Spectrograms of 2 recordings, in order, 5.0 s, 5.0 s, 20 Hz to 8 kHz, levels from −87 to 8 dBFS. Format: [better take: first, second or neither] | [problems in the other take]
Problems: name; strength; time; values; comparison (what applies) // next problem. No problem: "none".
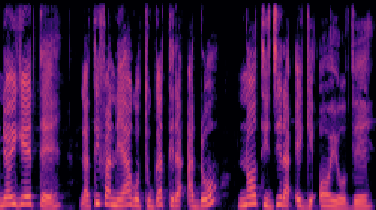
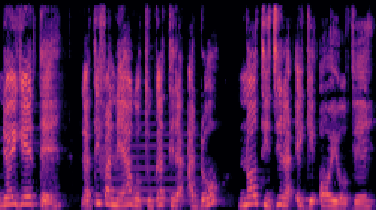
first | noise reduction (classical method WPE with log-MMSE)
